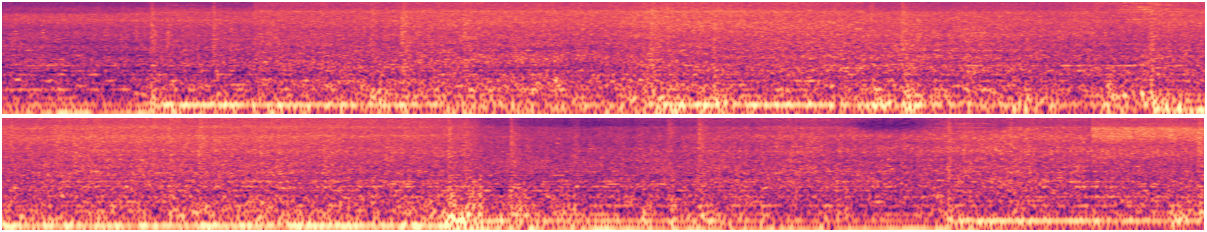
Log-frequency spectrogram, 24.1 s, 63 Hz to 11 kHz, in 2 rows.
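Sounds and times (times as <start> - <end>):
waterfall roaring: 0.0 - 24.0.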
